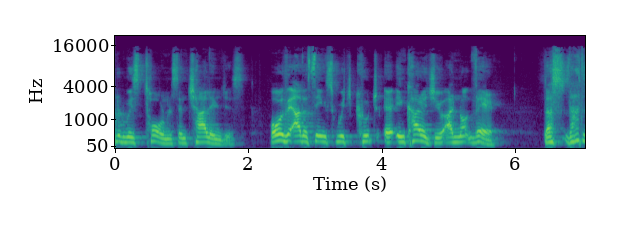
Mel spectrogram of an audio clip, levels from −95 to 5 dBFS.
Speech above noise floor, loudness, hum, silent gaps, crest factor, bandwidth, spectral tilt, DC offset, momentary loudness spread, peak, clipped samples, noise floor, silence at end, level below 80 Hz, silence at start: 44 dB; -21 LUFS; none; none; 16 dB; 15.5 kHz; -4.5 dB/octave; under 0.1%; 8 LU; -4 dBFS; under 0.1%; -64 dBFS; 0 s; -64 dBFS; 0 s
